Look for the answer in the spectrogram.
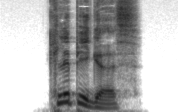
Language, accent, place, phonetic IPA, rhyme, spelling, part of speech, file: German, Germany, Berlin, [ˈklɪpɪɡəs], -ɪpɪɡəs, klippiges, adjective, De-klippiges.ogg
- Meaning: strong/mixed nominative/accusative neuter singular of klippig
